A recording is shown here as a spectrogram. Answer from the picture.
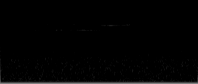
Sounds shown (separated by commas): warbler song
